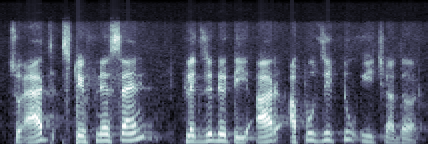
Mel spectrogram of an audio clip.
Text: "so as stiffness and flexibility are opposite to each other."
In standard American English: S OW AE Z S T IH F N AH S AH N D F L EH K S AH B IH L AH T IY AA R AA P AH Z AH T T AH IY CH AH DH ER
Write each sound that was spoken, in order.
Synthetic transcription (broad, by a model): S OW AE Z S T IH F N AH S AH N D F L EH K S AH B IH L AH T IY AA R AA P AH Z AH T T IY CH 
